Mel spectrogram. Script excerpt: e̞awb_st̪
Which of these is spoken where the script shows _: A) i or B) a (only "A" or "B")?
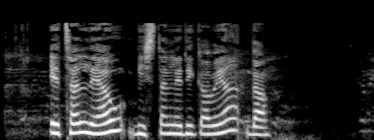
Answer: A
